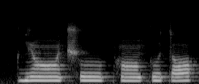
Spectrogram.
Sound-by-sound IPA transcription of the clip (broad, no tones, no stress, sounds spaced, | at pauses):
ɡʲ ɔ̃ː t͡ʃʰ uː pʰ ɔ̃ː k u t ɔ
